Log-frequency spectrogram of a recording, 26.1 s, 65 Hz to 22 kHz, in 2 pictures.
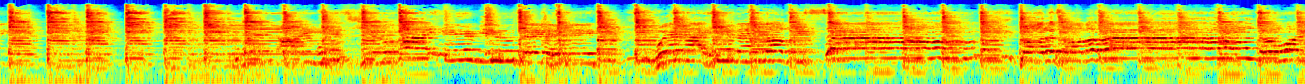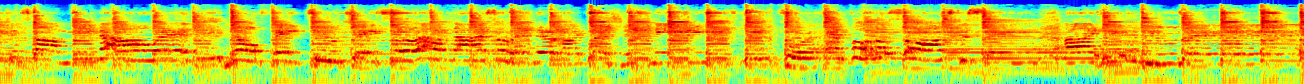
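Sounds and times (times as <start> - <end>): guitar strumming: 0.0 - 26.0
man singing into a microphone: 2.3 - 26.0.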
